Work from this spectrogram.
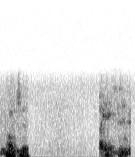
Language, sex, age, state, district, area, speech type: Nepali, male, 18-30, West Bengal, Darjeeling, rural, conversation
